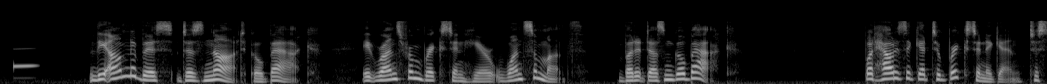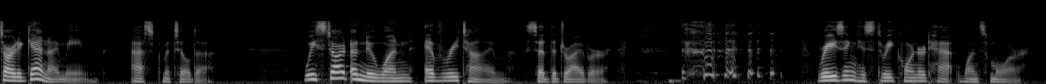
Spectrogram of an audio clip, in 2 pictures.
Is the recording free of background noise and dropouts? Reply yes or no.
no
